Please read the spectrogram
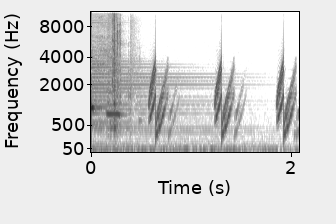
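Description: A run of short cartoon 'boing' sound effects, one every half second or so, marking the beats of a five-beat conducting pattern.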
